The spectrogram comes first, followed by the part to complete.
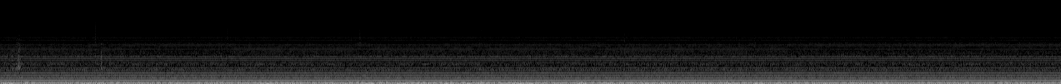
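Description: Steady electrical mains hum with a buzzing ladder of overtones, carried on the recording with nothing else over it.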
